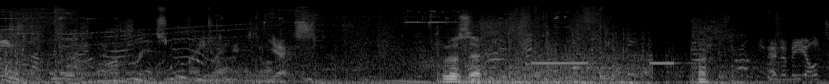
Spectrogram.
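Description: Magic blasts and clashing combat effects burst in quick succession.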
